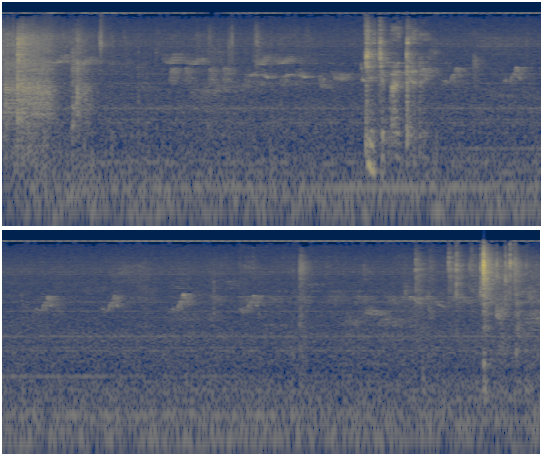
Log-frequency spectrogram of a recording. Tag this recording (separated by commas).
Speech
